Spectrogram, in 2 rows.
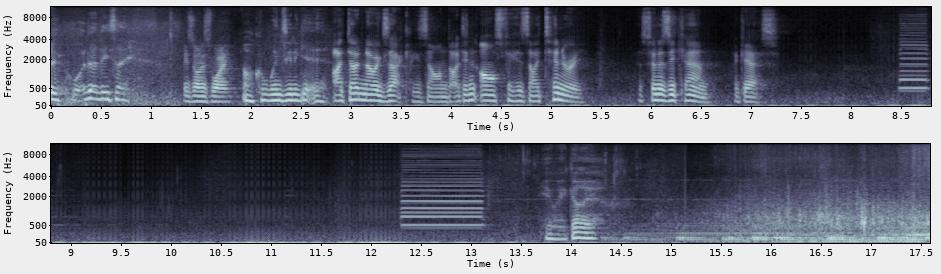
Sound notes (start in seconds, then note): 8.4 car horn honks; 14.3 ominous music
